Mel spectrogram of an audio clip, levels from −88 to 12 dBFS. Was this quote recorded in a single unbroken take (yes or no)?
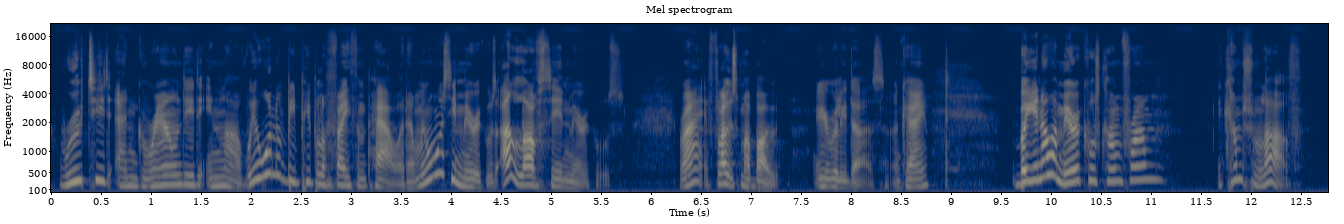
yes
